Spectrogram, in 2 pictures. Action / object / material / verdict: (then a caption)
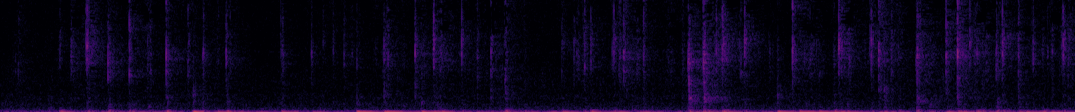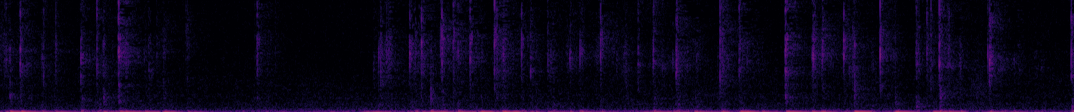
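tap / aluminium and plastic computer keyboard / aluminium, plastic / none. Both hands type with their fingertips on a full-size white Apple Magic Keyboard, an aluminium base with plastic keys, producing rapid, light, bright clicks in steady bursts. A steady low hum runs underneath throughout, and the typing pauses briefly around the middle before resuming.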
